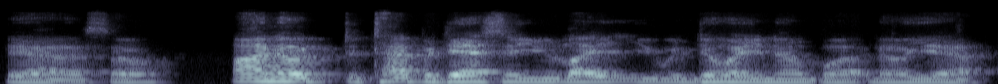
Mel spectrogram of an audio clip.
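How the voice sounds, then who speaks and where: A man's voice: mid-range voice, steady tone, a little slow, a bit bright. A man hosting a casual interview, talking in a loose, rambling way with constant filler affirmations. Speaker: podcast host. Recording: roomy video call audio.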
